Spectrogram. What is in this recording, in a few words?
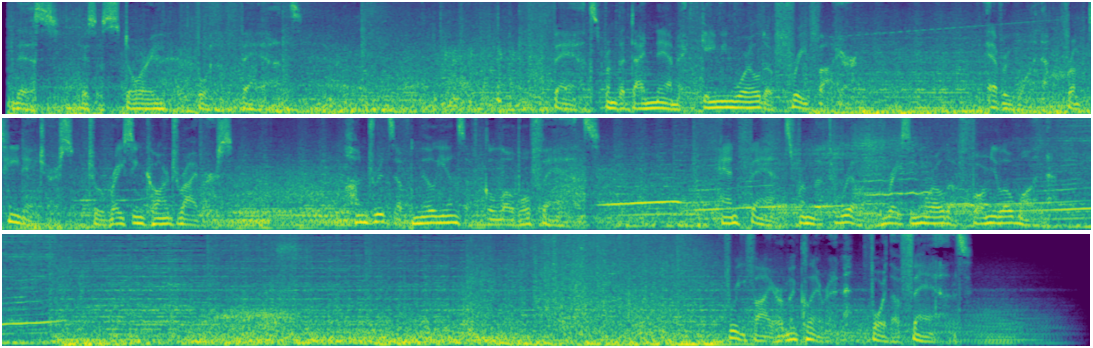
US English; FreeFire McLaren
